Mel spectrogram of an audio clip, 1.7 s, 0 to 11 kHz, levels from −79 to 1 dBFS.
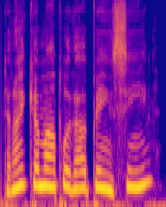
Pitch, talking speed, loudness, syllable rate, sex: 230 Hz, 255 wpm, -13 LUFS, 5.2 syllables/s, male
